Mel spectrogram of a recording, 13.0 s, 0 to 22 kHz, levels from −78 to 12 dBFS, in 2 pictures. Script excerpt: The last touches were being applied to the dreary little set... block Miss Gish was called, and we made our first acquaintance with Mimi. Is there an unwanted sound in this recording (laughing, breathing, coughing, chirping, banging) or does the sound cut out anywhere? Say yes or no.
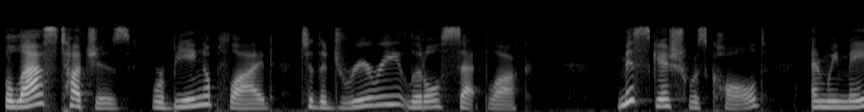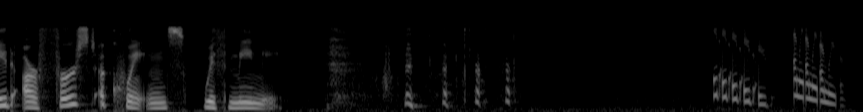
yes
